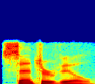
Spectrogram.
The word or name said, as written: Centerville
